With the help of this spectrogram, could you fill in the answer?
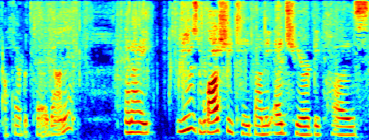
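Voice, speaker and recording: Her voice rests at a mid-range pitch. The woman's pitch shifts in an ordinary way. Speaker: junk journal crafter. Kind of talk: casual talk to camera. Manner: casual, rambling.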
